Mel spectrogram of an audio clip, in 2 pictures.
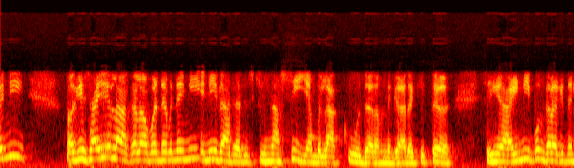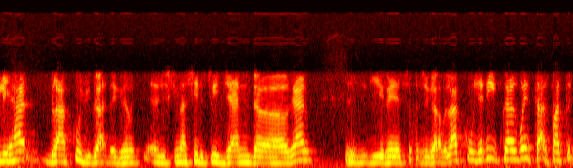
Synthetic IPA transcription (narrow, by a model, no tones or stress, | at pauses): inĩ | baɡis̬ajalahkalawbəndabəndainiːnilahdadiskɾimnasijaŋbəlakudalamnə̃ɡaɾakit̪əsəɦĩŋɡaainĩp̬ʊnk̬alawkit̪əliɦat̪̚bəlakud͡ʒuɡaʔddiskɾiminas̬idist̪ɡid͡ʒɛndəkan | dis̬əɡiɾesəsd͡ʒuɡaʔbəlakud͡ʒadipkapait̪aʔsə̥pat̪ʊt̪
